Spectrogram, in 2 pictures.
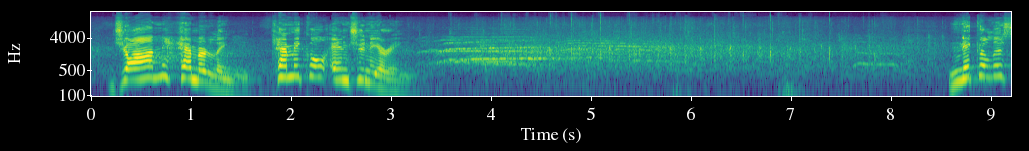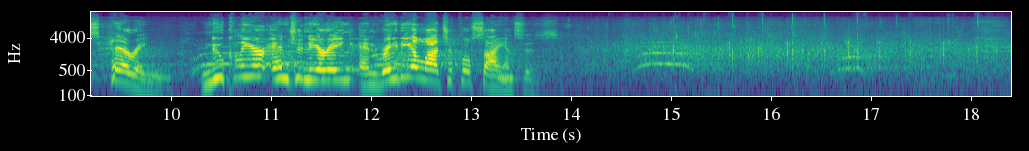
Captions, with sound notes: John Hemmerling, Chemical Engineering. (audience applauds) (audience cheers) Nicholas Herring, Nuclear Engineering and Radiological Sciences. (audience applauds)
